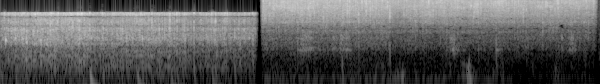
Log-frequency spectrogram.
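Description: Sliced onions and green chillies sizzling as they go into hot oil in a kadai. About two and a half seconds in, the sound cuts abruptly to a second, slightly quieter stretch of steady frying.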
